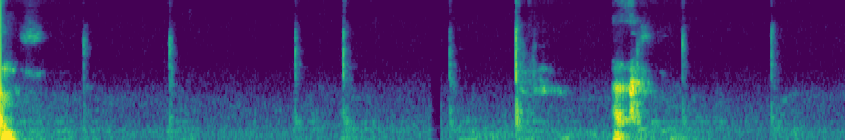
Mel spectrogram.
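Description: Stylus tapping and clicking on a tablet's glass screen during handwriting: a series of faint, irregular clicks, about one every half second to second.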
